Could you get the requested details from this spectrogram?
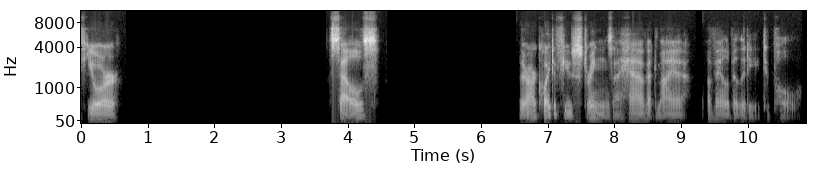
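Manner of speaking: cryptic, hinting, mysterious, secretive tone. A player speaking in character to the other players, in a mysterious tone. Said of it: "Don't sound so mysterious".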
